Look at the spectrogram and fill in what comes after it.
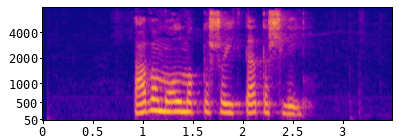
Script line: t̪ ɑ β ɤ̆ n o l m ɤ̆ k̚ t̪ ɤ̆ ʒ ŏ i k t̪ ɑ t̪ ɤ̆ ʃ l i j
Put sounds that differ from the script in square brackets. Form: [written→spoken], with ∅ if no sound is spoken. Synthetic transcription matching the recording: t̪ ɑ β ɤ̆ [n→m] o l m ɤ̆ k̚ t̪ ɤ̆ [ʒ→ʃ] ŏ i k t̪ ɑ t̪ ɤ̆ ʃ l i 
